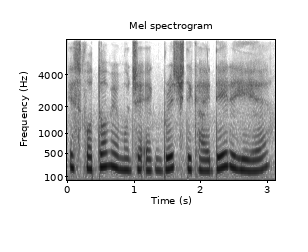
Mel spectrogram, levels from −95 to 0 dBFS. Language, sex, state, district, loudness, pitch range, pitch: Hindi, female, Arunachal Pradesh, Lower Dibang Valley, -14 LUFS, 195-235 Hz, 210 Hz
